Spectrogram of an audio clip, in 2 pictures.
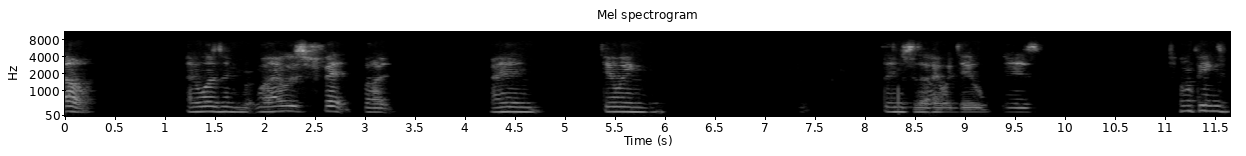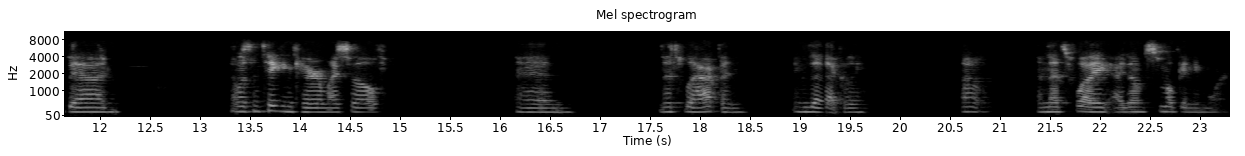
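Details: Aphasia in a woman after a hemorrhagic stroke at age 36 (September 2018), with difficulty getting her point across, reading and writing; she could not talk for 2 years and had 2 years of speech therapy.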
